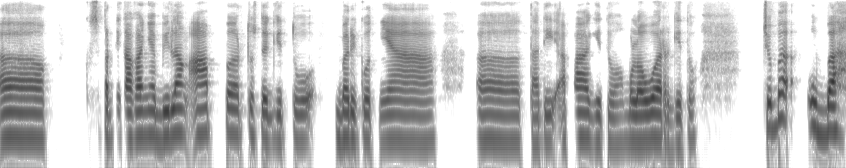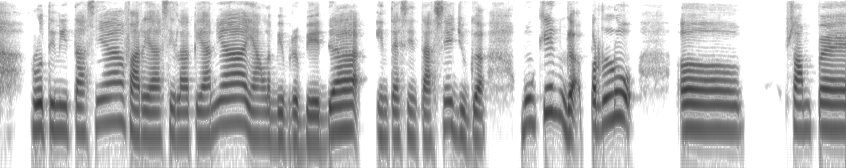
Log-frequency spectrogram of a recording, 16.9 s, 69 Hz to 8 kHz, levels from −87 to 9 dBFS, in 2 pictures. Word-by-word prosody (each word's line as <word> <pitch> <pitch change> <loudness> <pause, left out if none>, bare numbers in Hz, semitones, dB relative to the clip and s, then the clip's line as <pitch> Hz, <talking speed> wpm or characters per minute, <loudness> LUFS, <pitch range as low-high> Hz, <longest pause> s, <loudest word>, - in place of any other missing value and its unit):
eee, 165 0 +2 0.5
seperti 170 0 -6
Kakaknya 170 +1 +3
bilang 180 +3 +2
upper, 185 0 0
terus 180 - -7
dah 160 - +2
gitu 155 +1 -6 0.2
berikutnya, 160 -1 -1 0.8
eee, 155 -1 -2
tadi 145 +1 -6
apa 165 +2 -1
gitu 150 -1 -6
me 155 - -4
lower 155 +1 +5
gitu. 145 +2 -7 0.7
Coba 220 +6 +1 0.2
ubah 200 -2 +4 0.4
rutinitasnya, 215 +4 +1
variasi 175 -3 0
latihannya 200 +9 +1
yang 165 -1 -3
lebih 165 +1 -2
berbeda, 155 +7 +3 0.2
intensitasnya 165 +3 -3
juga. 170 -2 0 0.4
Mungkin 280 +7 +1
nggak - - +5
perlu, 250 - +4 0.5
eee, 205 -1 +4 0.5
sampe 210 0 +2
170 Hz, 110 wpm, -24 LUFS, 160-210 Hz, 0.8 s, lower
